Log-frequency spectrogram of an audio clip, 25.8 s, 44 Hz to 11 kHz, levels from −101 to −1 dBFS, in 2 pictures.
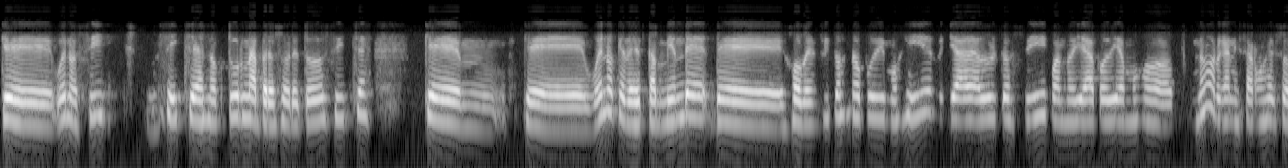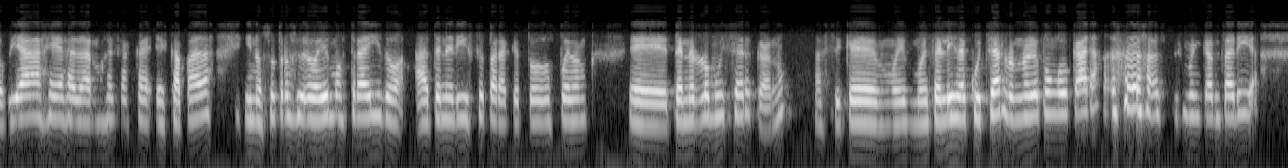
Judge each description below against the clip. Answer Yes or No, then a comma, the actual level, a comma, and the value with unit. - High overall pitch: Yes, high, 215 Hz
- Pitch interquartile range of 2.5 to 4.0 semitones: Yes, average, 2.9 semitones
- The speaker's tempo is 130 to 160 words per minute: Yes, average, 155 wpm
